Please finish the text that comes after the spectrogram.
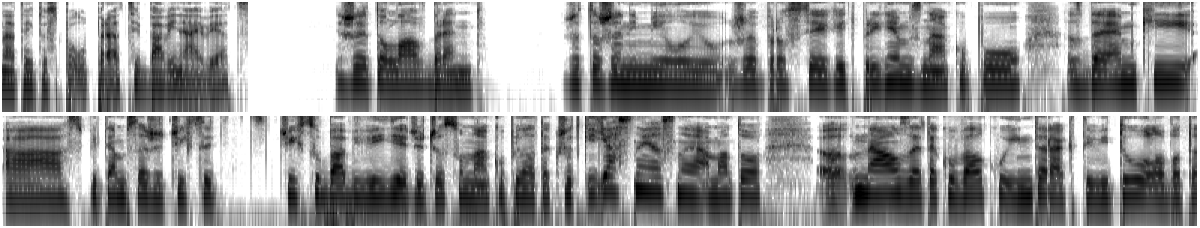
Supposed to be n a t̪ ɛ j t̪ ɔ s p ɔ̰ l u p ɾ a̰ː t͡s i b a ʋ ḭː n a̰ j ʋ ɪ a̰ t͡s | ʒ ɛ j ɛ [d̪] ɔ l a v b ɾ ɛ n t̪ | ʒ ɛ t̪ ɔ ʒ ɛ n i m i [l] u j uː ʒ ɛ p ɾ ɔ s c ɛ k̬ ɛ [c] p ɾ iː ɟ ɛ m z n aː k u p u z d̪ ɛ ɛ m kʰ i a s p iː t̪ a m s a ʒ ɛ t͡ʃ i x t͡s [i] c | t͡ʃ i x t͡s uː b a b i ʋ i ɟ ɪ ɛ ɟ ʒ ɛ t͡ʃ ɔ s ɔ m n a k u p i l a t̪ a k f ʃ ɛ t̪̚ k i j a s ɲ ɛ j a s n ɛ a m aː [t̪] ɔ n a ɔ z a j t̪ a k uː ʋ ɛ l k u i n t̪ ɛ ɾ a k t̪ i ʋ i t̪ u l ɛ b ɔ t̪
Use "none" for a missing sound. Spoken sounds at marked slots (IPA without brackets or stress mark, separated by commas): t̪, l, c, ɛ, t̪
